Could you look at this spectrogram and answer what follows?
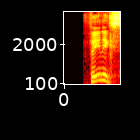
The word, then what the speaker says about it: Phenix: If you're not familiar with the story about Phoenix City, Alabama, and by the way, for those of you that aren't familiar, Phoenix is spelled P-H-E-N-I-X. Phoenix City, Alabama, down yonder by Auburn, near the Georgia line.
